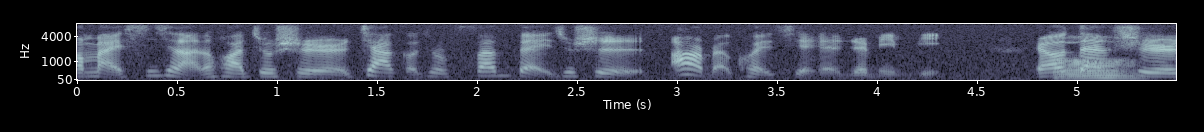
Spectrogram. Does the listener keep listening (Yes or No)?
Yes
